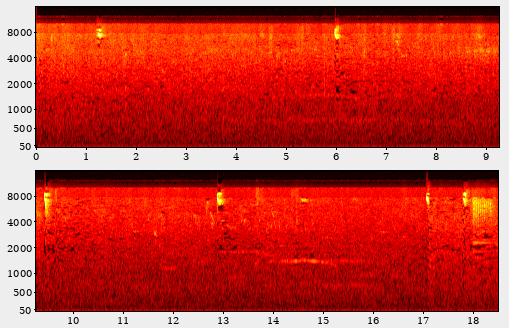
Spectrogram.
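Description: Short, high bird chirps, about six spaced a few seconds apart, over a steady background hiss of outdoor ambience.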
